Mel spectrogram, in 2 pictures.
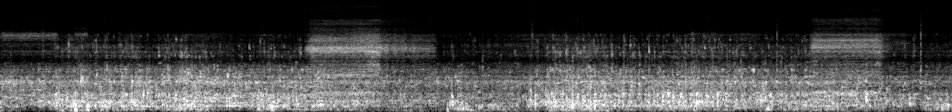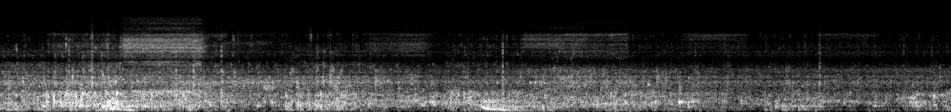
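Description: Scuba breathing heard underwater: the regulator hisses in short bursts every few seconds, between continuous gurgling, rumbling exhaled bubbles.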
